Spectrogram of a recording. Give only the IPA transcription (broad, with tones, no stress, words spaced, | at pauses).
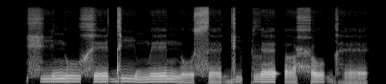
xi˦nu˦xe˦ di˦˨me˦ no˨sɛ˨ɡi˦p lɛ˦ʔʌ˨ħo˦ ɡʱɛ˨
